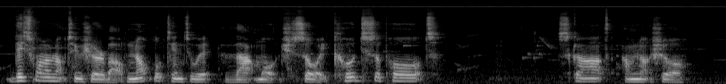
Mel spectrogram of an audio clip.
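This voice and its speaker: Lively intonation carries this British accent at a moderate pace. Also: man, fairly high pitch for a man. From UK. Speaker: retro gaming YouTuber and collector. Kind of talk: product showcase video. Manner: casual, chatty. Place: home room. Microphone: phone near.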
